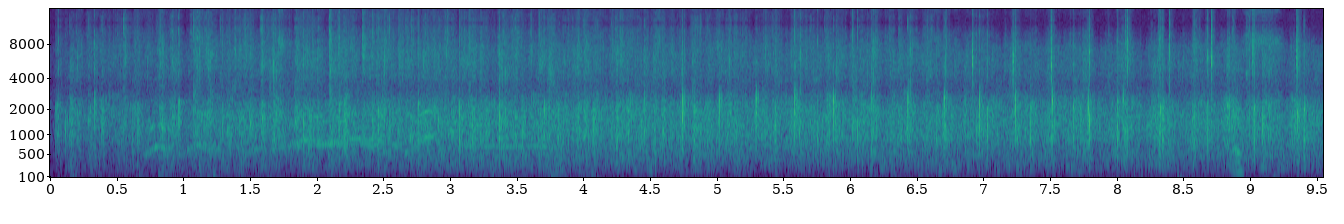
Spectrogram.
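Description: An auditorium audience applauds steadily to welcome Justice Ginsburg at a university law school ribbon-cutting ceremony, a dense sustained clapping from a large crowd that holds at an even level throughout.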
